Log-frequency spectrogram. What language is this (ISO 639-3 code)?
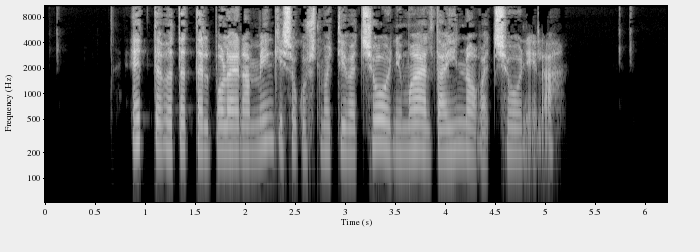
est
